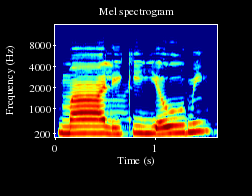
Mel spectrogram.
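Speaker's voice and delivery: slow Malik یومی; slow recitation. Shown as a demonstration. Teacher reading slowly for practice. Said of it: "اس طرح نہیں بنے گا".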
